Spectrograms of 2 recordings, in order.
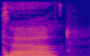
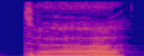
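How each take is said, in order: First: The vowel is short. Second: The vowel is held long. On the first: "Ici, ça nous donne ta" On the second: "Si on rajoute euh, la voyelle longue alif"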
